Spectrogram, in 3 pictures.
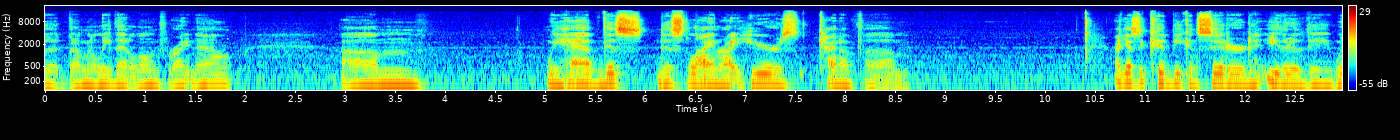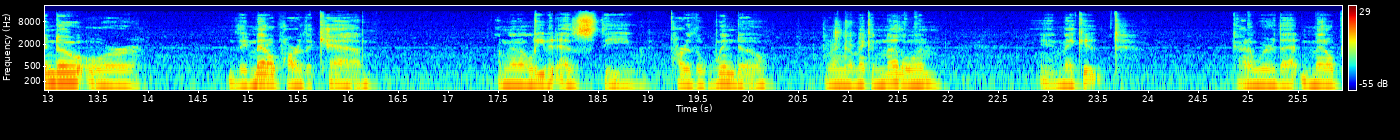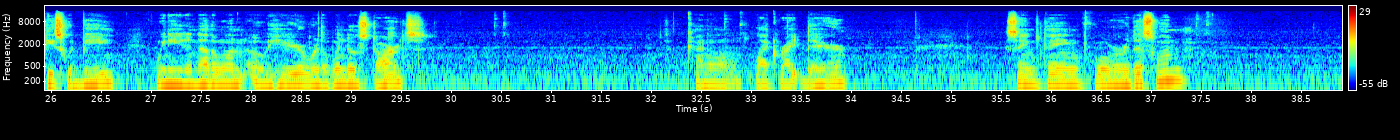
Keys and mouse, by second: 21.0 ctrl+r, 29.2 ctrl+r, 37.3 ctrl+r.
